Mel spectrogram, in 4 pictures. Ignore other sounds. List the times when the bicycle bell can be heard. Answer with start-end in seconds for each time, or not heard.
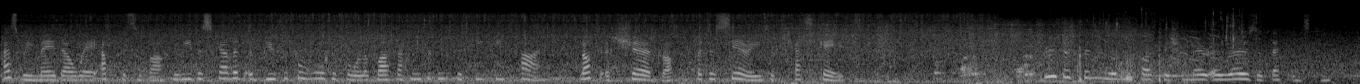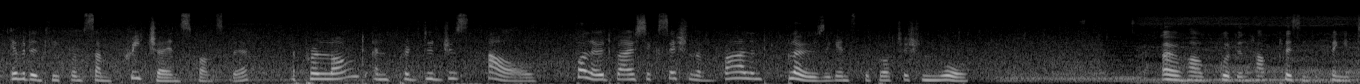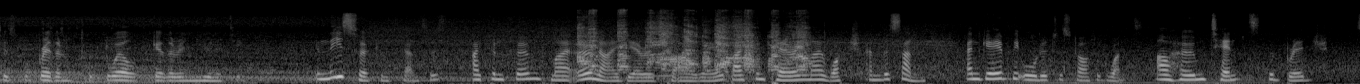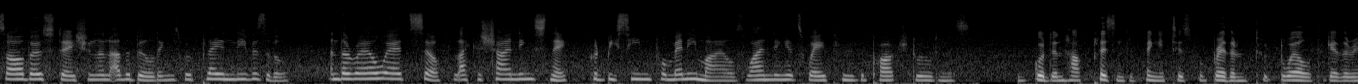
not heard.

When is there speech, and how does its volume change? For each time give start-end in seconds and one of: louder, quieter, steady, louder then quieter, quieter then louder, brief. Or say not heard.
0.0-8.6 steady
10.4-23.3 steady
25.2-29.6 steady
30.4-54.3 steady.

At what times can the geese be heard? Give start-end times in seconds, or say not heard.
10.6-12.6, 33.0-35.5.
